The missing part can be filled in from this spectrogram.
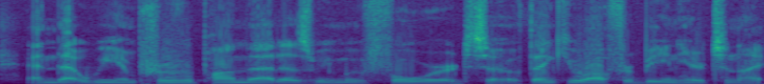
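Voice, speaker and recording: This man has an American accent and a flat, monotone delivery. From Los Angeles, Mexican family. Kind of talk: speech at awards ceremony. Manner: hesitant, many fillers.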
